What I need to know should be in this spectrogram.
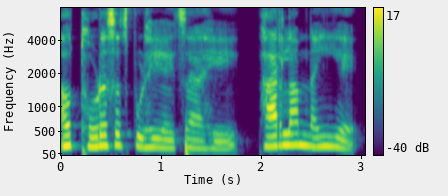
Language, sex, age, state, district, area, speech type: Marathi, female, 30-45, Maharashtra, Pune, urban, spontaneous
